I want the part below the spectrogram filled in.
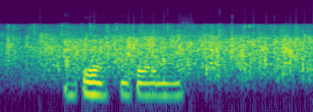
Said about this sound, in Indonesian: Jadi kita beri tepukan kepada Mr. JS.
